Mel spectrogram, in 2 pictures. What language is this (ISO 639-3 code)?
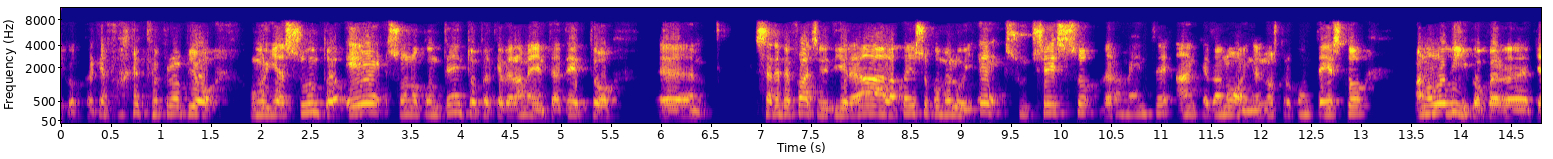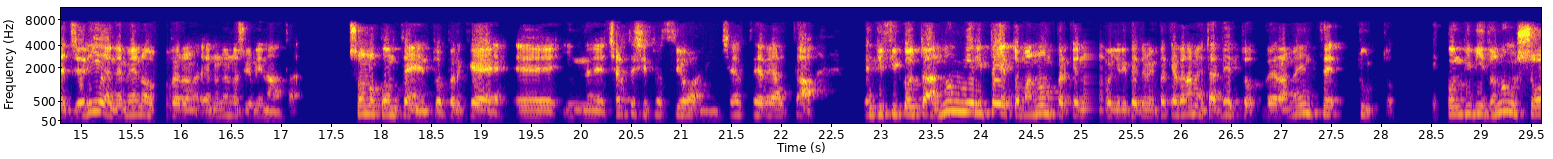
ita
